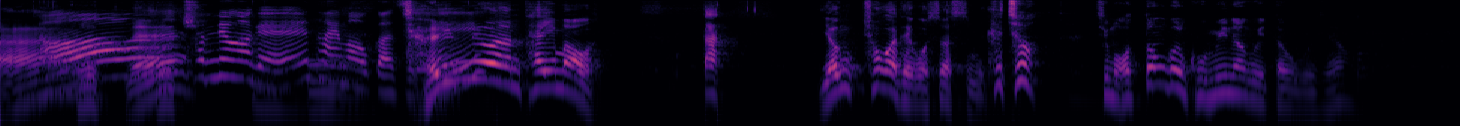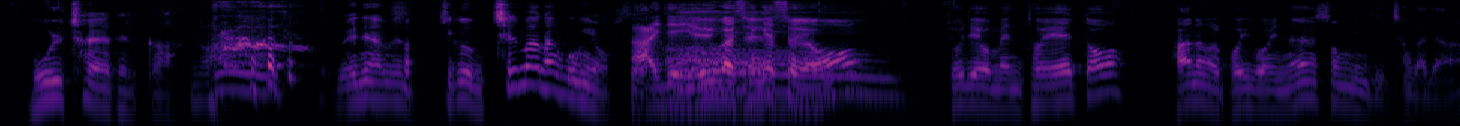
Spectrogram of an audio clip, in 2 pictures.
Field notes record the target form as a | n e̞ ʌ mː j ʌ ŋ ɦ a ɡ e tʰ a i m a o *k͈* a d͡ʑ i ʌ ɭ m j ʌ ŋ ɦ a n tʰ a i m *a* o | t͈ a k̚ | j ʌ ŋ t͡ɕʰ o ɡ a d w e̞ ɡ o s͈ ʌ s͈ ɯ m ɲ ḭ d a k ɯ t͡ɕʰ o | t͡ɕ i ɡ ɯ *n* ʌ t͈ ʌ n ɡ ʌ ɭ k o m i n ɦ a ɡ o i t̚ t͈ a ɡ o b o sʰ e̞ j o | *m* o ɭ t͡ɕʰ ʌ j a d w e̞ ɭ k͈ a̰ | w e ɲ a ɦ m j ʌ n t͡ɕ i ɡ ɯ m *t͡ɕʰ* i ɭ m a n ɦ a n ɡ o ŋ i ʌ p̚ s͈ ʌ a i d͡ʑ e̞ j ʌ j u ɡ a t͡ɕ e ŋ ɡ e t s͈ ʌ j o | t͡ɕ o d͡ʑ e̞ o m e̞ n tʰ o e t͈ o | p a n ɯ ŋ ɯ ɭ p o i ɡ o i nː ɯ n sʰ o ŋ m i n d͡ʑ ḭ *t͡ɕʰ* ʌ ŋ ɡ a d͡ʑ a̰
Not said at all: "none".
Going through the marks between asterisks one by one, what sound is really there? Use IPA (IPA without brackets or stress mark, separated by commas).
k͈, a, m, m, t͡ɕʰ, t͡ɕʰ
